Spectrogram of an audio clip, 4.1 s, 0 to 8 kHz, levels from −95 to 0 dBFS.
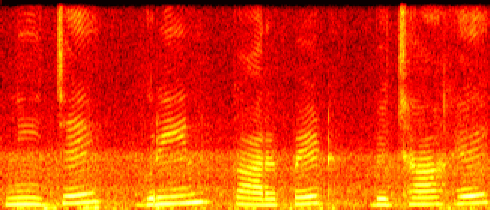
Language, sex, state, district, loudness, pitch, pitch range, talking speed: Hindi, female, Madhya Pradesh, Dhar, -14 LUFS, 250 Hz, 235-280 Hz, 75 wpm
